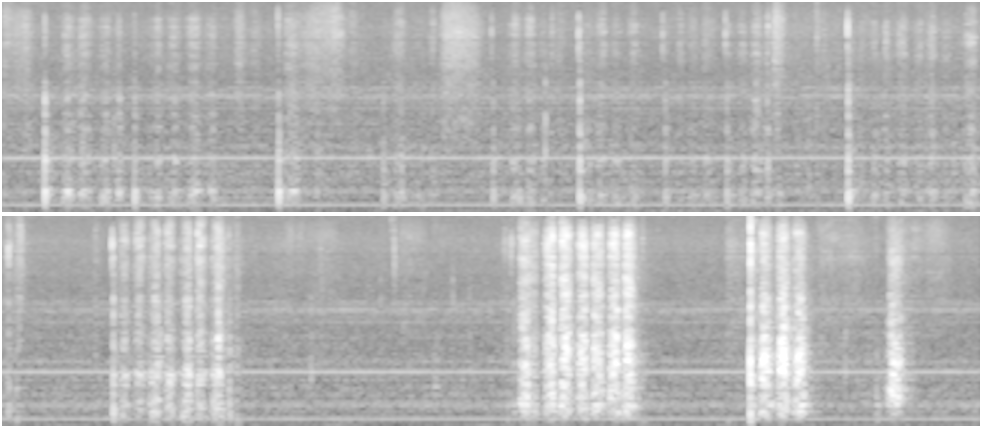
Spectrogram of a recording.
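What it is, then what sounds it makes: Pen scratching on drawing paper. A metal ballpoint pen tip scratches line strokes across a large sheet of white drawing paper resting flat and solid on a firm board. Faint, light ticks and short strokes give way to longer, louder bursts of dry, gritty scratching near the end. A steady low hum runs underneath throughout.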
